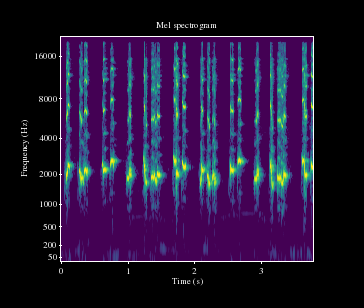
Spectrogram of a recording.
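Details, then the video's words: Fast 'ropel' song from a yellow-vented bulbul, played to provoke bulbuls into singing: bright, bubbly double and single whistled notes in quick, uneven succession. "trucukan gacor ROPEL PANJANG buat pancingan trucukan agar bunyi"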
